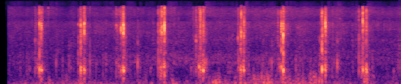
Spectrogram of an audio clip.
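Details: Friesian horses, a herd with their foals, walking on a road: sharp, evenly spaced hoof clicks, about two per second, over a low rumble of background noise.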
